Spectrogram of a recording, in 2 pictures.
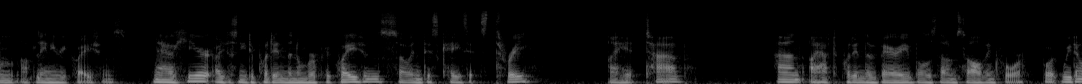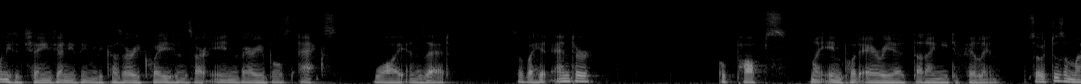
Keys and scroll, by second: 1.0 2, 5.7 3, 7.2 Tab, 17.5 Return, 21.1 x.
